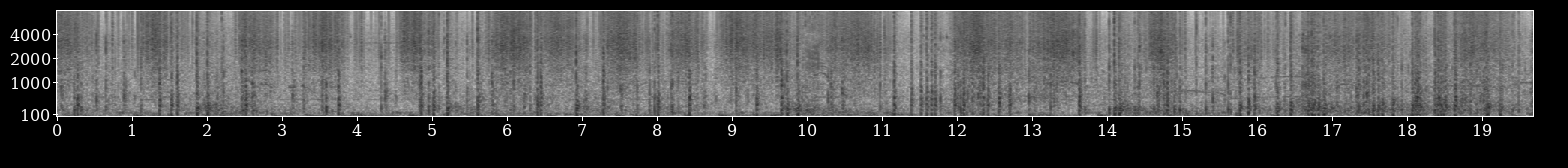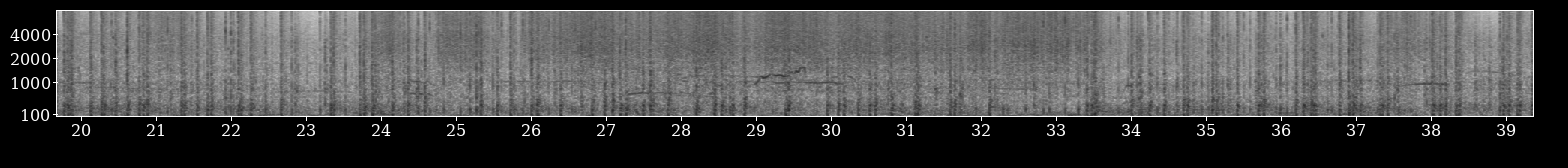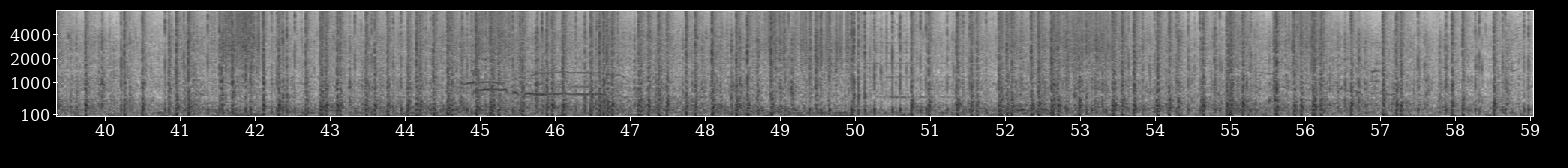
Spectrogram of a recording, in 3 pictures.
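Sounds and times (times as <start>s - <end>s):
fireworks bursting and crackling: 0.0s - 59.0s.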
